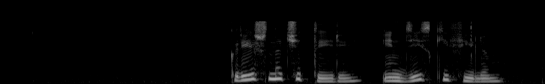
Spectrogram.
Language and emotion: Russian, neutral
